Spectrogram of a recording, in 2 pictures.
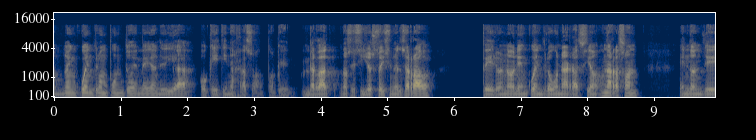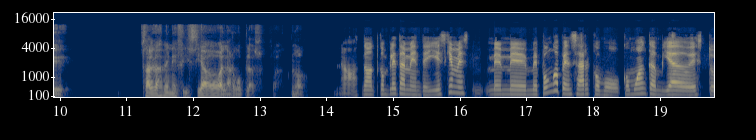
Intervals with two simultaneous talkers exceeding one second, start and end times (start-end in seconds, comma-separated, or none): none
